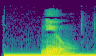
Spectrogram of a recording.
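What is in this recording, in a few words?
"niu2", Teochew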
